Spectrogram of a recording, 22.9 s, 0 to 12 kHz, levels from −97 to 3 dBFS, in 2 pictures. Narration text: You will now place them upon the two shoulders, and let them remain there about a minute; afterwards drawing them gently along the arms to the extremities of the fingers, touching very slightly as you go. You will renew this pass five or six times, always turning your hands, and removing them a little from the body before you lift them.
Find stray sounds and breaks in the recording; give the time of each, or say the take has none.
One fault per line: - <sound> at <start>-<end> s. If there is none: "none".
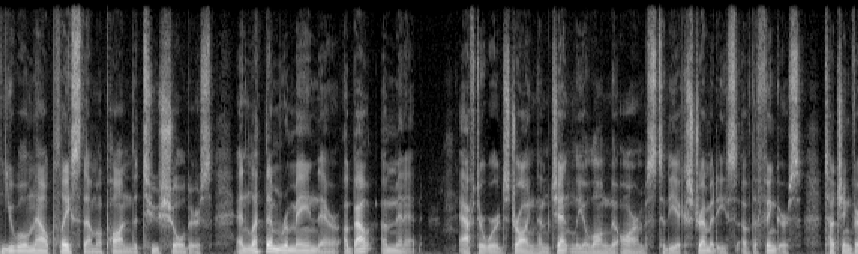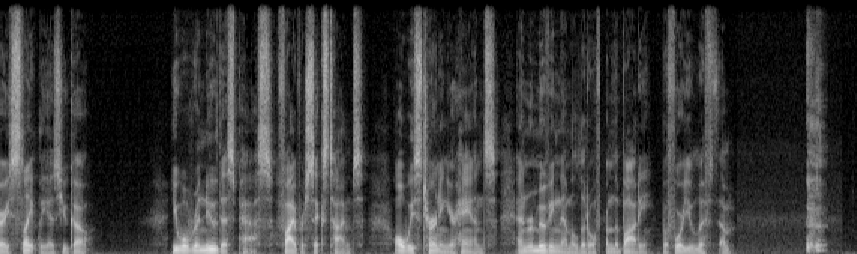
- dropout at 19.4-19.5 s
- cough at 22.2-22.5 s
